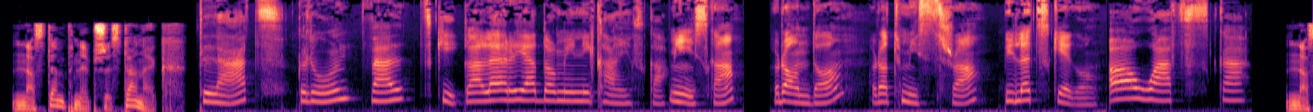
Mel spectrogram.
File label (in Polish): dzieci zapowiedzi przystanków mpk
